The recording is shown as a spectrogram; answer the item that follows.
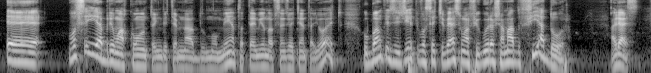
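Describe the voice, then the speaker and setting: At a moderate pace and medium pitch, a man speaks with very wide pitch swings in a very clean recording with a silent background. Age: 70s. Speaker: forensic expert, former federal police officer. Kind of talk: casual podcast interview.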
